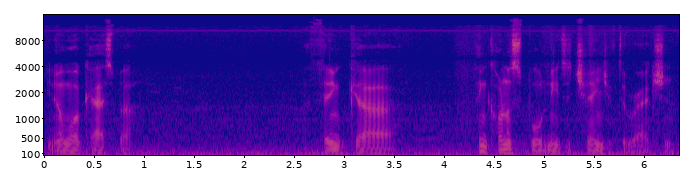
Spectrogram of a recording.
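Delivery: low, soft, measured resolve; quietly cold. Acted. Boss starting to fire Casper after a row, quietly cold. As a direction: pull back into icy calm.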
